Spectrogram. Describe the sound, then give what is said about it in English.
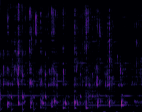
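Zinfandel red wine glugs out of a bottle in a quick, steady run of about a dozen gurgling pulses, fairly quiet, with no talking. “I might when you like pour it. Let's hear you pour it.”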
